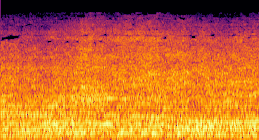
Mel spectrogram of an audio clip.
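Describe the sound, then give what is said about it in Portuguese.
Racing car engines roar steadily throughout, a dense, continuous mechanical drone with no clear gaps, loud, with no talking, as race cars pass on the Velocitar track at the start of rain, Armin Kluver's green GM Ômega leading the line. “Você vê aí o carro do Armin Kluver.”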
